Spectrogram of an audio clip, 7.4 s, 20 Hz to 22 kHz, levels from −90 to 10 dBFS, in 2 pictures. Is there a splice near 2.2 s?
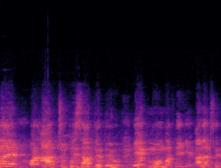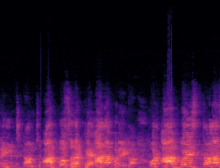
no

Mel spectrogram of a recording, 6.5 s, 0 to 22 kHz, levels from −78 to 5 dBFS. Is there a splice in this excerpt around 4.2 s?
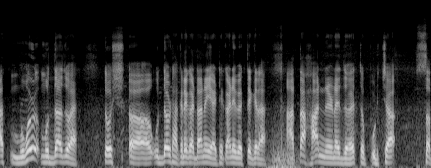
yes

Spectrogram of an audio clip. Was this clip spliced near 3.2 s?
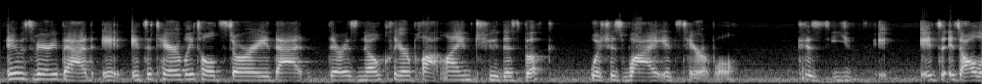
no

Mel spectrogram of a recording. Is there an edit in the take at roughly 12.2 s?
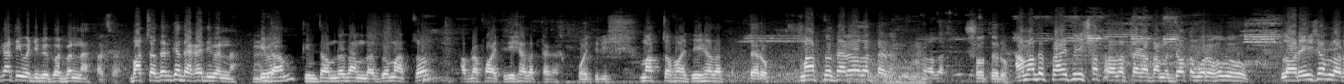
no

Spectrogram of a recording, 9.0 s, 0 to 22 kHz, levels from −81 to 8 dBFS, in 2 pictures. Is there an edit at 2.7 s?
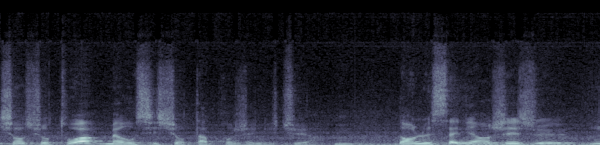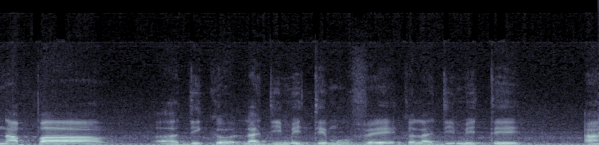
yes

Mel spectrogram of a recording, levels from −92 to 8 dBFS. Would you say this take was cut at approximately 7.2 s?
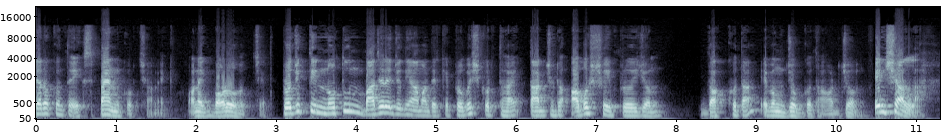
no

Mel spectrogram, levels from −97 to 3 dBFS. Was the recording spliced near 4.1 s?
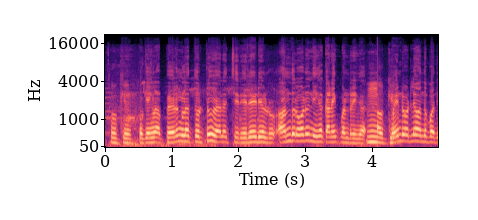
yes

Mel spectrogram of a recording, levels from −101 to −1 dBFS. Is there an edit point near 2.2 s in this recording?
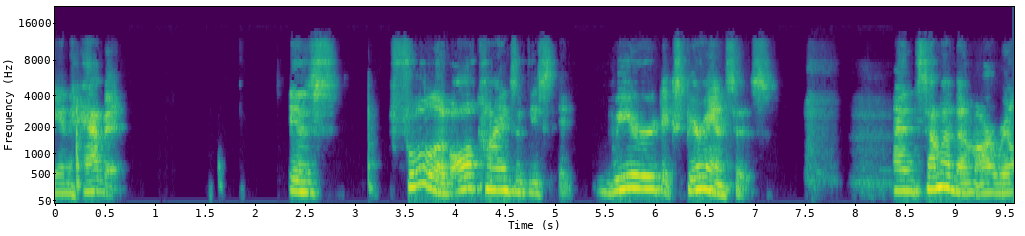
yes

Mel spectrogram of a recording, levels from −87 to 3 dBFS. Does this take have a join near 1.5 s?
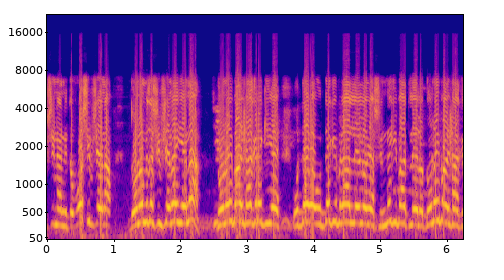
no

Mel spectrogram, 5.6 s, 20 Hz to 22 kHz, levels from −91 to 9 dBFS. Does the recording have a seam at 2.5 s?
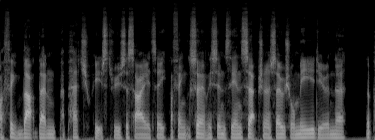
yes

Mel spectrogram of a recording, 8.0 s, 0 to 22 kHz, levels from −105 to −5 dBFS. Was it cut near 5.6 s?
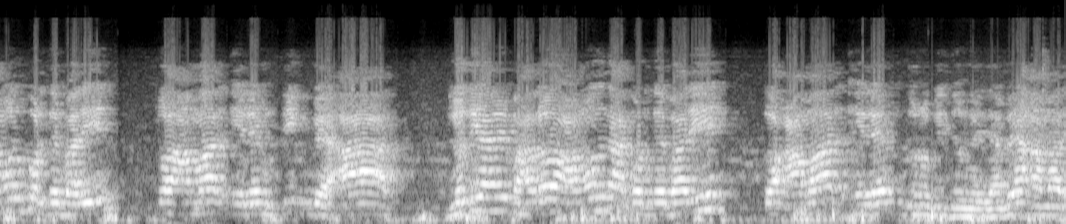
no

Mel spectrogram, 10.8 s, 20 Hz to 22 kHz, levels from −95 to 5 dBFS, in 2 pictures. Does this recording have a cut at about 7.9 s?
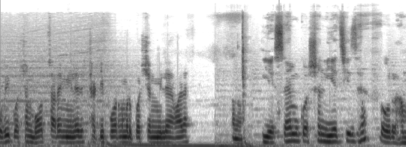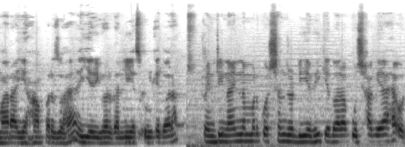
yes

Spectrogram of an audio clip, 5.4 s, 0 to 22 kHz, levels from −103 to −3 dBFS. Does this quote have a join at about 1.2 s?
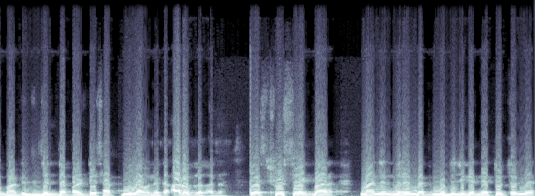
no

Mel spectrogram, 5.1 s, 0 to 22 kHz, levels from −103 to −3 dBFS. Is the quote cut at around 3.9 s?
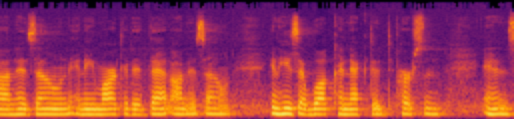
yes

